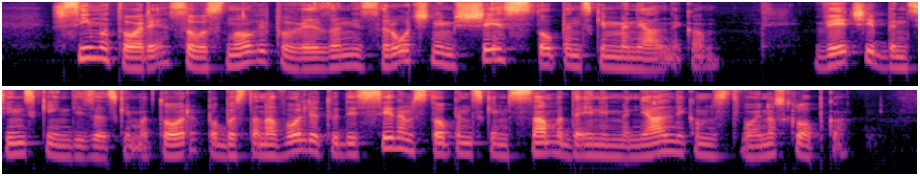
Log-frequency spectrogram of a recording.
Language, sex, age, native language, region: Slovenian, male, 18-29, Slovenian, Drava region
